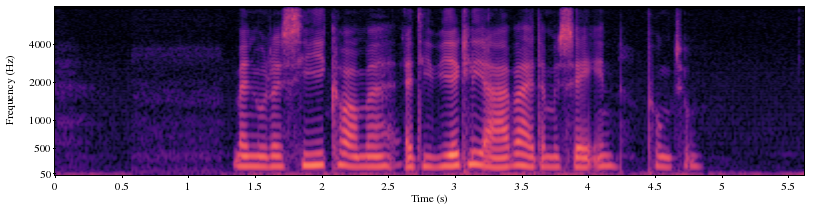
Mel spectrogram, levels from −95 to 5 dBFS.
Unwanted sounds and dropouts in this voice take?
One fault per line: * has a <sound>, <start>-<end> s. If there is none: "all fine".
all fine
